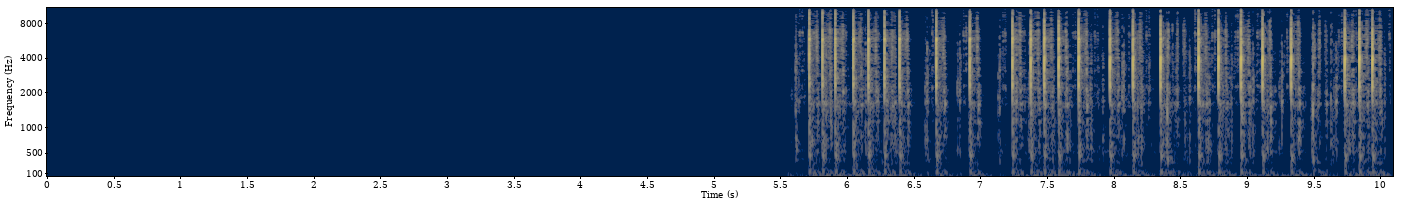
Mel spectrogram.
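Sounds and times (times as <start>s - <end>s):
keyboard typing clicks: 5.6s - 10.0s.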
